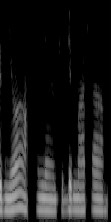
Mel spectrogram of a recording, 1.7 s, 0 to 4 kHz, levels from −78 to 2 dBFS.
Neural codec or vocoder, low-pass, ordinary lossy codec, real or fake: codec, 16 kHz in and 24 kHz out, 1 kbps, XY-Tokenizer; 3.6 kHz; none; fake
